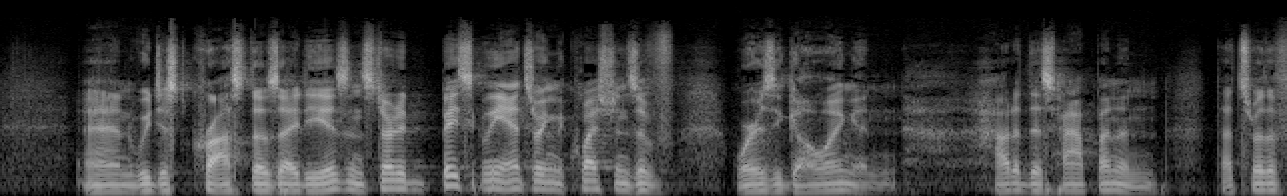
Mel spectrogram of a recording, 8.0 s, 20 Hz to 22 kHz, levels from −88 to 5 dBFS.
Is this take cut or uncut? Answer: uncut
